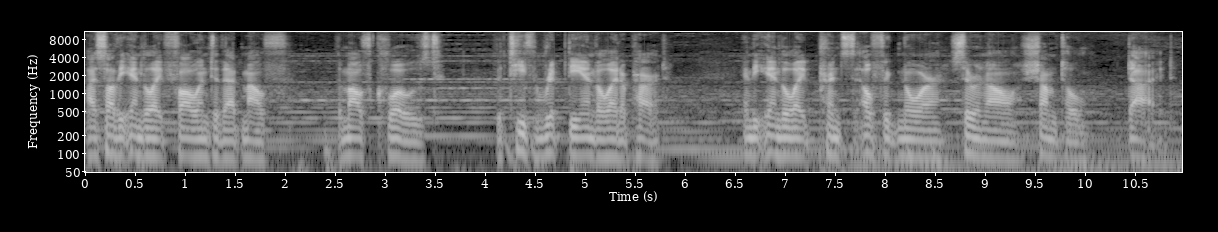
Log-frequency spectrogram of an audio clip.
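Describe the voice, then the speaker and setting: Male dramatic narrator: low, sharp-edged, intense, deliberate audiobook delivery over music. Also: flat delivery. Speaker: storyteller, podcast narrator.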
